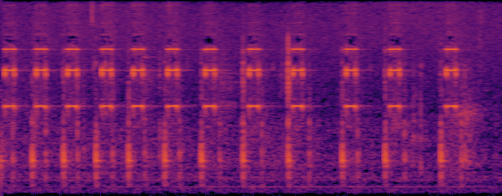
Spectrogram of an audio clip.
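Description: A Cuisinart pressure cooker gives around a dozen short, quiet electronic beeps in a quick, uneven series as its buttons are pressed to select high pressure and set the timer.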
